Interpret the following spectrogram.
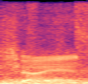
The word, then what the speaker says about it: Cheyenne: Cheyenne Jackson. Spell it.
